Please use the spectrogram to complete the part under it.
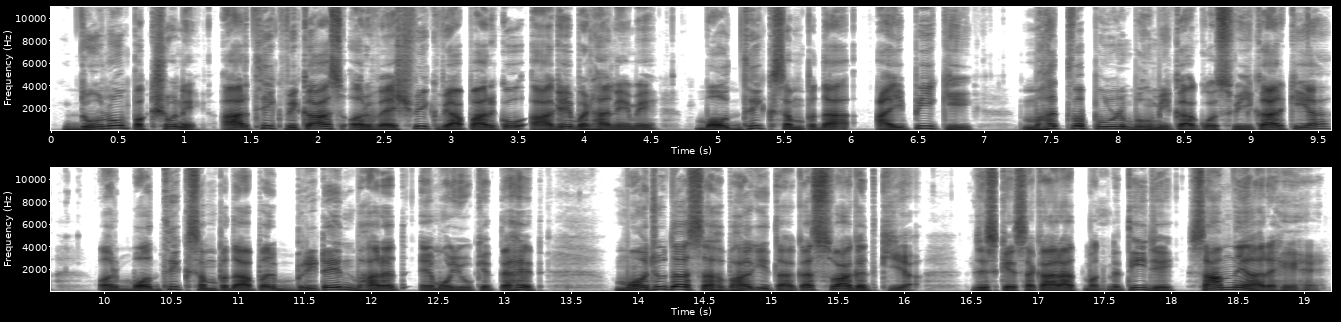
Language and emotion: Hindi, neutral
